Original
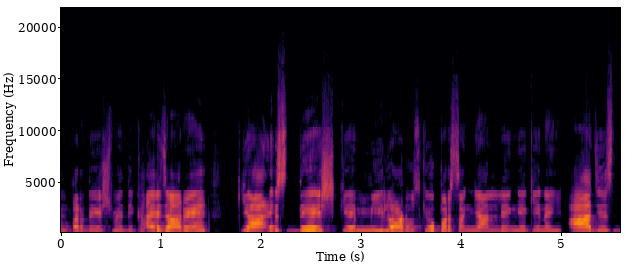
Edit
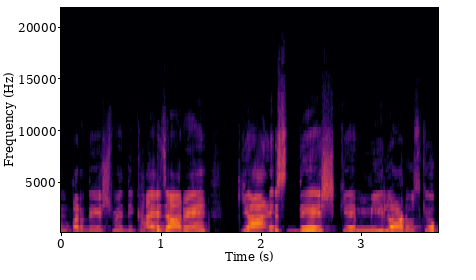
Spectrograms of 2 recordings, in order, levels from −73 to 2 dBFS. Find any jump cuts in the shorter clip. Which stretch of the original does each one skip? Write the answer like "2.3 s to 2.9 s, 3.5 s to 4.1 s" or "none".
none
